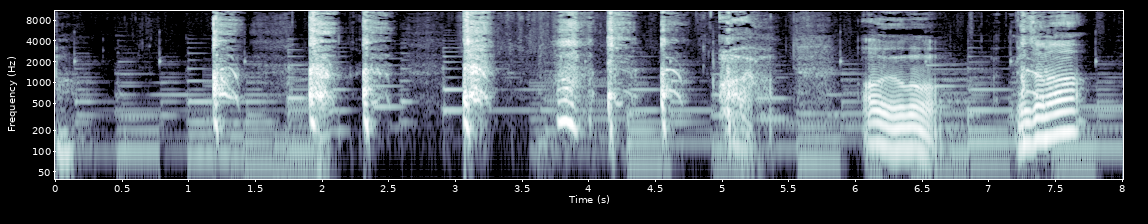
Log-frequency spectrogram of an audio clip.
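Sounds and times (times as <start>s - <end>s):
person coughing: 1.2s - 5.4s, 7.2s - 7.5s
throat clearing: 1.2s - 5.4s, 7.2s - 7.5s
speech: 6.1s - 6.7s.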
